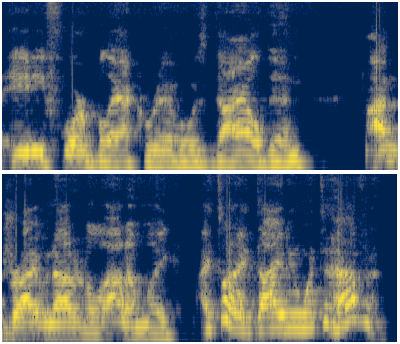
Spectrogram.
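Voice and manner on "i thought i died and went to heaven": high-pitched, acted-out elation; retold giddy delight, pitched way up; thrilled wonder. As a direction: marvel at an unbelievable stroke of luck. Rookie thrilled with his demo car.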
